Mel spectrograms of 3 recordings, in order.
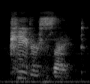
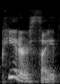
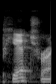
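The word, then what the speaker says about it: Pietersite: Pietrosite. Oh, Pietrosite. That one's easy. I thought it was like Pietra. I was making it fancy. Pietrosite.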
